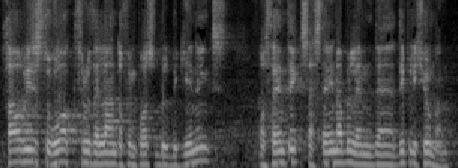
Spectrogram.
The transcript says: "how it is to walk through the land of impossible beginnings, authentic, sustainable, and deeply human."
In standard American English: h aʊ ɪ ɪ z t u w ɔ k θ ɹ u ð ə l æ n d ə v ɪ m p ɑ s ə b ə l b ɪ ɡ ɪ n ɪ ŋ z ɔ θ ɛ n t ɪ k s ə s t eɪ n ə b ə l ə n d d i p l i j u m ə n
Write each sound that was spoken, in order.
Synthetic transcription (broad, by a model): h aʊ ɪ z t u w ɔ k θ ɹ u ð ə l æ n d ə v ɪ m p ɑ s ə b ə l b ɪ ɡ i n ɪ ŋ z ɔ θ ɛ n t ɪ k s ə s t eɪ n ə b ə l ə n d d i p l i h u m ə n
